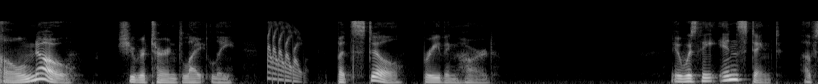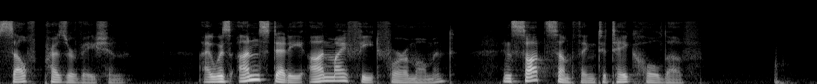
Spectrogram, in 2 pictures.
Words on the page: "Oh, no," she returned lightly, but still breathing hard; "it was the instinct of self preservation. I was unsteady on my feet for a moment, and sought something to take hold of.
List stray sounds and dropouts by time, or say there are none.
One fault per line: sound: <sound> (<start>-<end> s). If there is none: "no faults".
sound: chirp (2.7-3.1 s)
sound: thud (15.9-16.2 s)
